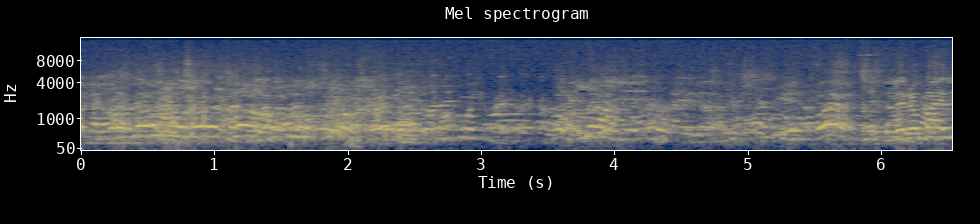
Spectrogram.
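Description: Several people talking over one another in indistinct chatter, with no single voice standing out.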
